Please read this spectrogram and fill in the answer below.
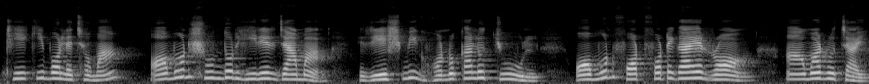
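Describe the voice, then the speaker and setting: A woman puts on an envious young village stepsister for a cartoon fairy tale. The pitch is very high. She is pushy and coaxing, nagging in a theatrical way. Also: a little slow. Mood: greedy, eager.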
